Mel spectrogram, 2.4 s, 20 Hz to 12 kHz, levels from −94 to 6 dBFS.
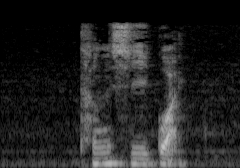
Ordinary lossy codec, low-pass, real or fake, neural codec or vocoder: AAC, 48 kbps; 7.2 kHz; real; none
